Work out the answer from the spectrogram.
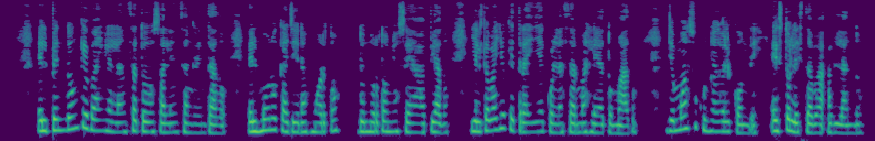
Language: Spanish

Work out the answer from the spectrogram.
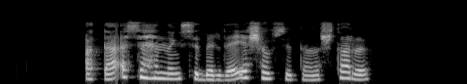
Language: Bashkir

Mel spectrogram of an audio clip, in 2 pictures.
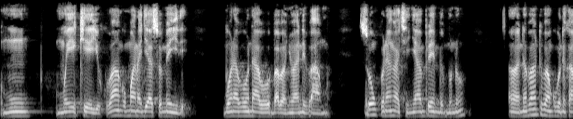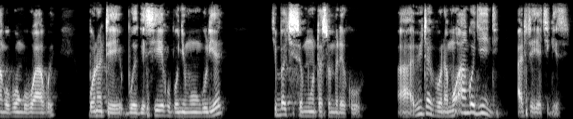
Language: Ruuli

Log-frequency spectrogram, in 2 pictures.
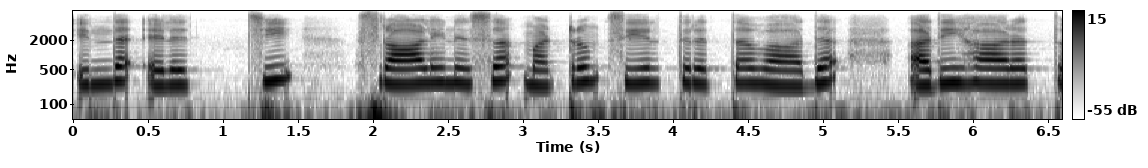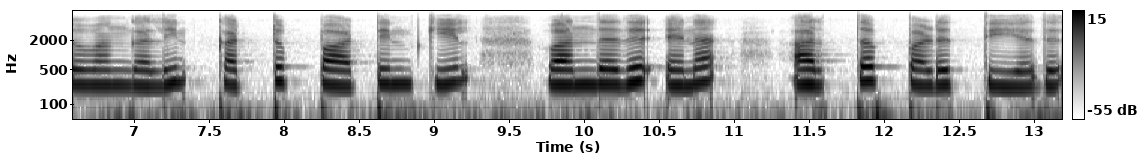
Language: Tamil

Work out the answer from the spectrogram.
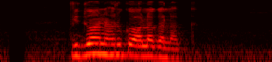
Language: Nepali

